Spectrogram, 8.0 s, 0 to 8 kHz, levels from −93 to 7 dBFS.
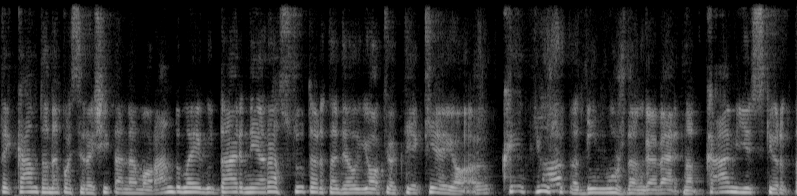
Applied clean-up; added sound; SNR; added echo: neural mask model DeepFilterNet 3.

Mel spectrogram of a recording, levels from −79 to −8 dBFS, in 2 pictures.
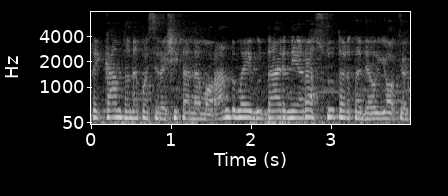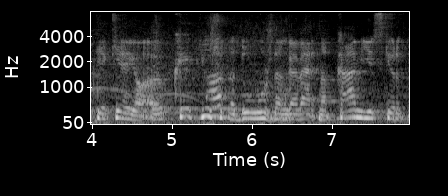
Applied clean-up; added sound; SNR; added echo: none; Race car, auto racing; 13 dB; reverberation time 0.8 s.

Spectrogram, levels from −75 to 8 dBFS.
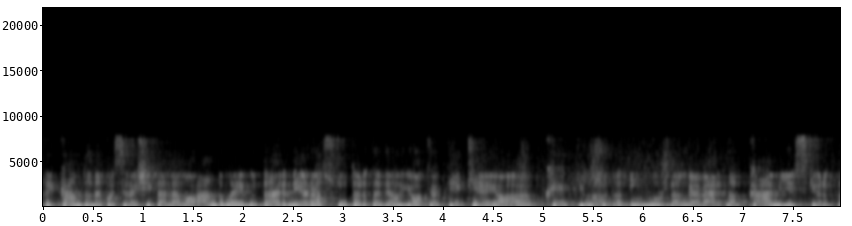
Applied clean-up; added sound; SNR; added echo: neural separator model SepFormer DNS4.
